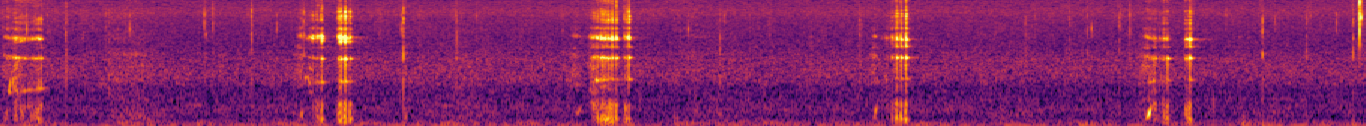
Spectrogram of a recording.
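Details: Hiccups mixed with belching: about five short, abrupt, burp-like throaty bursts, irregularly spaced over seven seconds.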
